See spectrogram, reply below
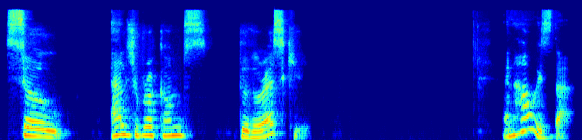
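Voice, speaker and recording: A high, expressive voice, slow and a little mellow with slight roughness, belongs to an Egyptian man in his fifties. A native Arabic speaker with an Egyptian accent, he teaches beginner math casually and conversationally, using fillers and rhetorical questions.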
